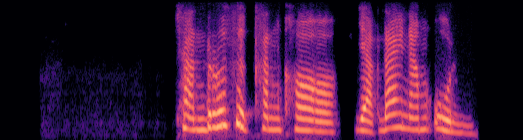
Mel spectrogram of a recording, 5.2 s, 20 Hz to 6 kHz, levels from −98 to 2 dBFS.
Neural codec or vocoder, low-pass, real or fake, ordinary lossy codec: vocoder, 22.05 kHz, 80 mel bands, WaveNeXt; 5.4 kHz; fake; Opus, 16 kbps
